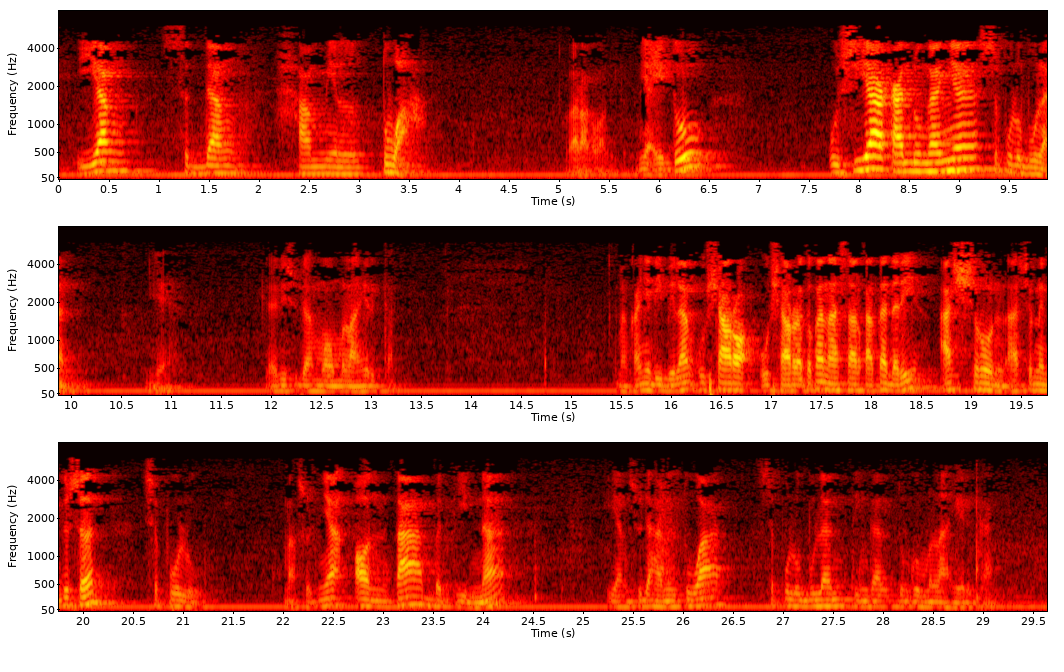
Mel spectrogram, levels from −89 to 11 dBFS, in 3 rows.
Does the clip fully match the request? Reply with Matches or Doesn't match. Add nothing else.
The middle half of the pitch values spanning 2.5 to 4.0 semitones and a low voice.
Matches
